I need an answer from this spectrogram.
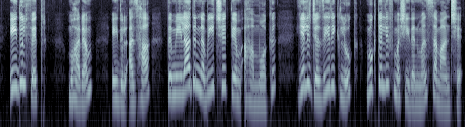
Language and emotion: Kashmiri, neutral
